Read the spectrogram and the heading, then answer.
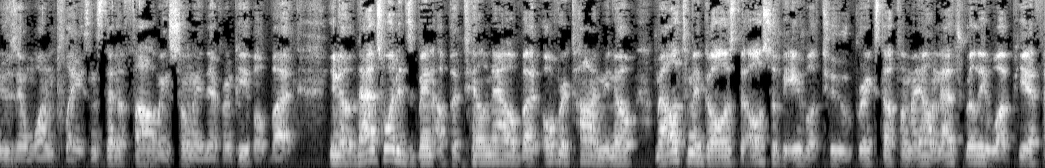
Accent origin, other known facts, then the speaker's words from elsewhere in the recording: New York City, New York, United States; I'm from New York. I've been in Queens, New York my entire life, actually.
